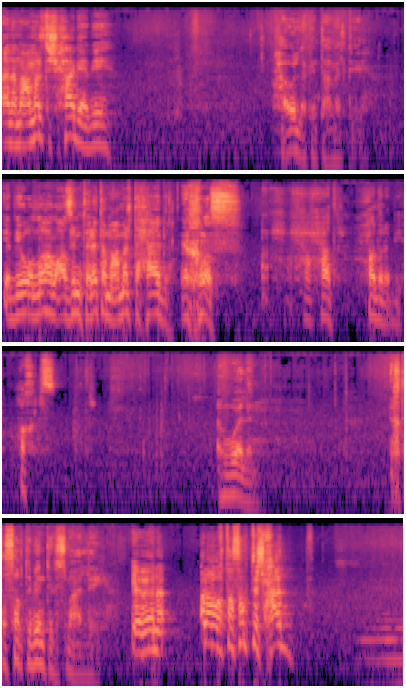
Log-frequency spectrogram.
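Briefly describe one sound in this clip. A second man answers with animation, close by.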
